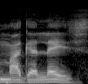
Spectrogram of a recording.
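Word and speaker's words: Magalhães: called Gabriel Magalhaes. It's not Magalhaes. It's Gabriel Magalhaes.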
